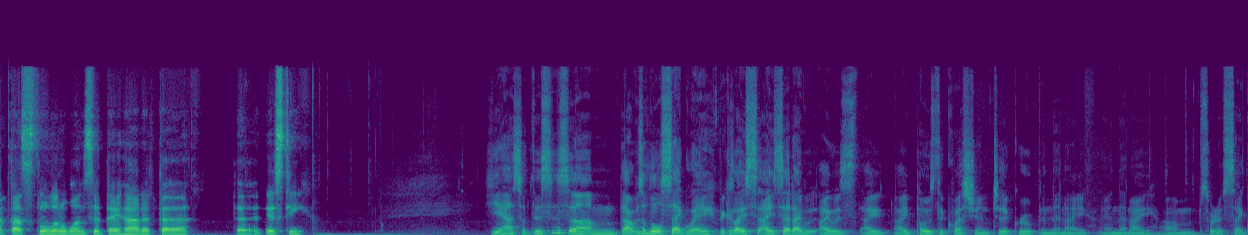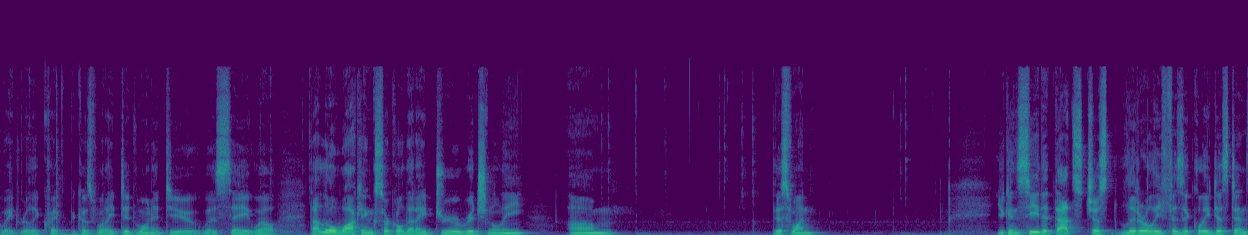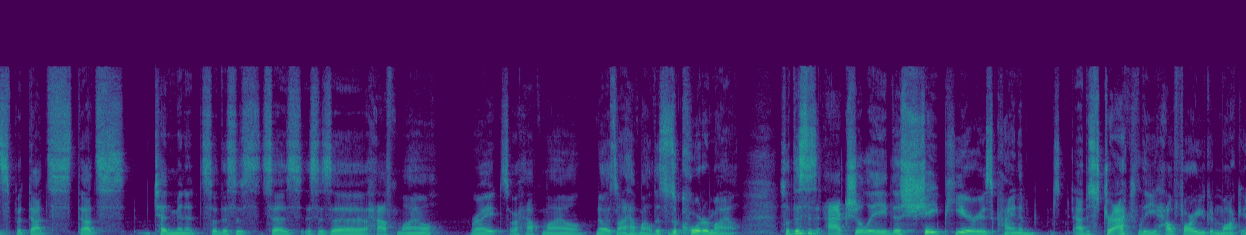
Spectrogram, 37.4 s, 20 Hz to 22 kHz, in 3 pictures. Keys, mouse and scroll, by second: 3.1 h, 11.5 space, 11.8 m, 12.4 space, 13.0 m, 16.1 space, 18.8 n.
